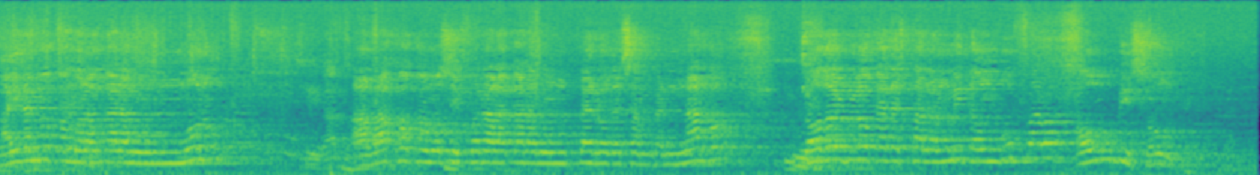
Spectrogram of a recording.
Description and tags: cave.large.hall
guide speaking to tourists inside a large cave hall. Echoes. Some murmuring in the backgroud /guia hablando a turistas en una sala grande de la cueva de Aracena. Ecos. Fondo con algunos murmullos.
